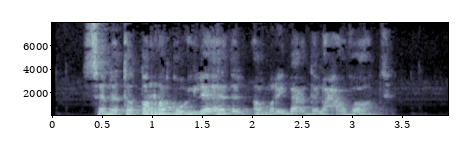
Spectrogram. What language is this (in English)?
Arabic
